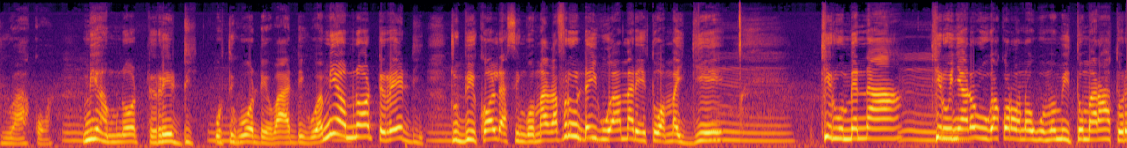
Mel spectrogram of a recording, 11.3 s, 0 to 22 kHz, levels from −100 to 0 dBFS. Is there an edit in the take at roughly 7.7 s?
no; 0 cuts

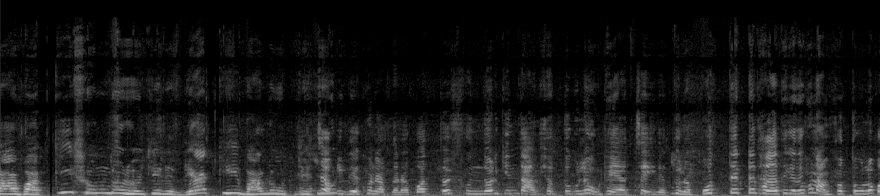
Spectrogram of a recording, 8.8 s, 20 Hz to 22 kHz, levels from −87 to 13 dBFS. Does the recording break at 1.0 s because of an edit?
no; 2 cuts; at 3.4 s, 6.7 s

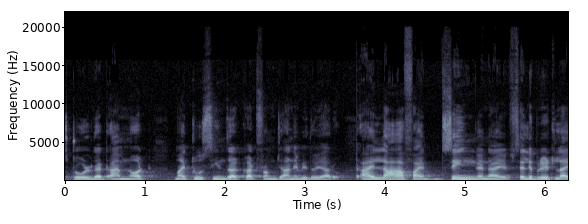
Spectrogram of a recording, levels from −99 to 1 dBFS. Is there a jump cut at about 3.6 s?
yes; 1 cut; at 3.6 s

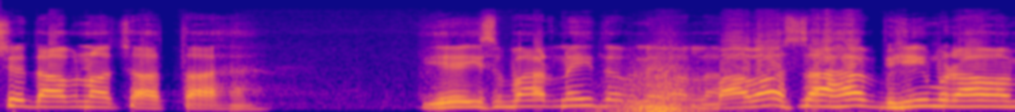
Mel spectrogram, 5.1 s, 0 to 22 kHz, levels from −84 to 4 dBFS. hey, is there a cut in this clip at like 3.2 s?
yes; 1 cut; at 3.2 s

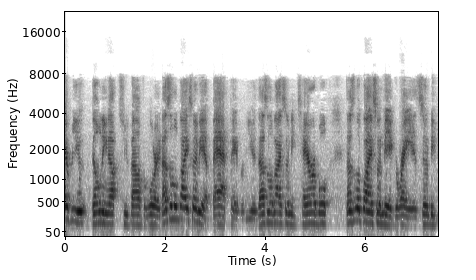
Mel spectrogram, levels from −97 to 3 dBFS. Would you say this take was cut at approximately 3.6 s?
yes; 1 cut; at 3.6 s

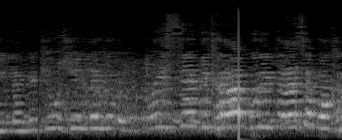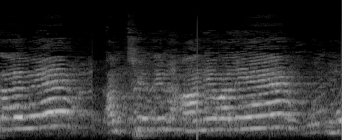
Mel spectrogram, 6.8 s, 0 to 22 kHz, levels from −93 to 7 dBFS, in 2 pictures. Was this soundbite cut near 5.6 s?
no; 2 cuts; at 1.4 s, 4.3 s

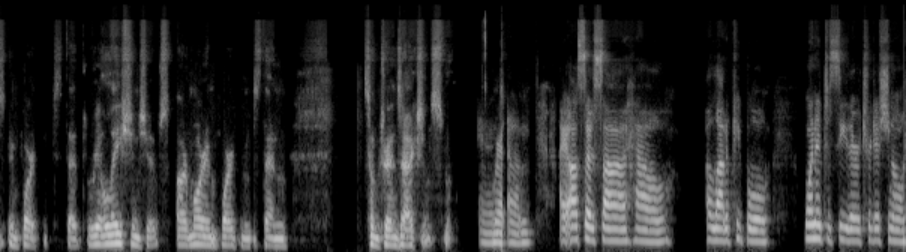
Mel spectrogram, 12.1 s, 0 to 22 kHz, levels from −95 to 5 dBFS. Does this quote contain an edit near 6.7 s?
yes; 1 cut; at 6.7 s

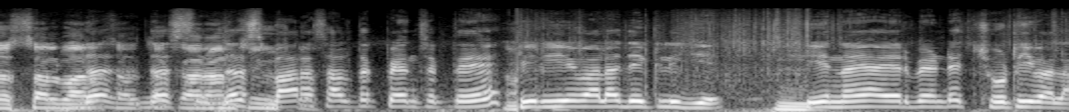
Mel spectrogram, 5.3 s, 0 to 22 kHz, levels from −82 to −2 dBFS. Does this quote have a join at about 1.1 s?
no; 1 cut; at 2.5 s

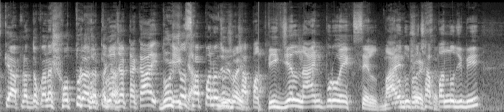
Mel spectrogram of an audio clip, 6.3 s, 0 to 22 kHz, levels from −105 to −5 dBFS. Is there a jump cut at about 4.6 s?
no; 1 cut; at 3.2 s

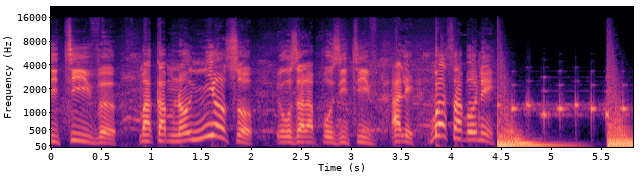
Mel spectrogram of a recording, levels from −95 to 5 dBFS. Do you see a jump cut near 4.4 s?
yes; 1 cut; at 4.4 s

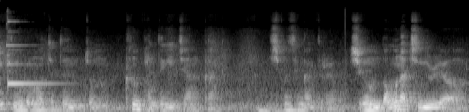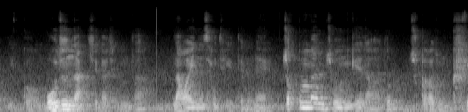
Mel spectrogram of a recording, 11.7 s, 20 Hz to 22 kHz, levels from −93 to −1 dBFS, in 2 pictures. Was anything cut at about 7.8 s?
no; 2 cuts; at 4.3 s, 9.3 s

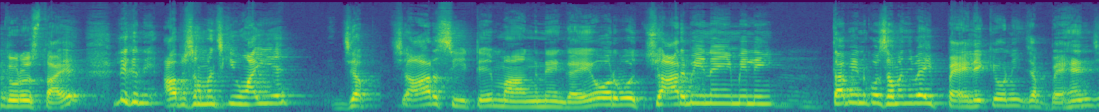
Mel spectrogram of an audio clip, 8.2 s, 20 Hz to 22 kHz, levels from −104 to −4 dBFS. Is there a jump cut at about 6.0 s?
no; 1 cut; at 2.9 s

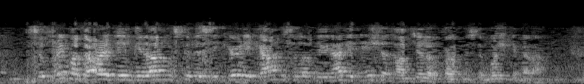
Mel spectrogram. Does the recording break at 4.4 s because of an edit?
yes; 1 cut; at 4.4 s

